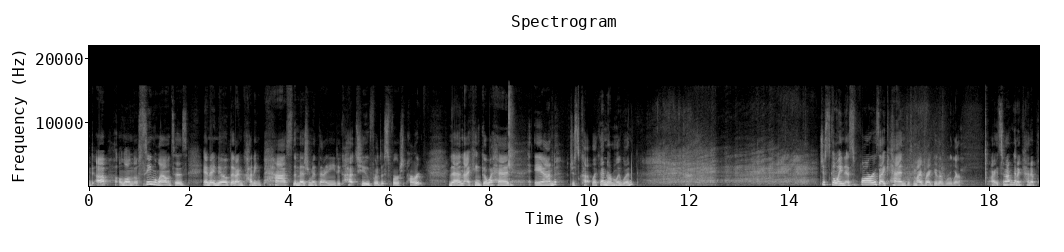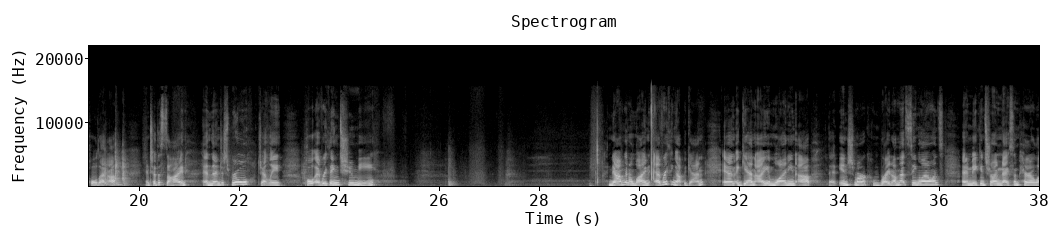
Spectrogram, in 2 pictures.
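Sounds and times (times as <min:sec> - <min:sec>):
rotary cutter slicing fabric: 0:11.1 - 0:14.6.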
